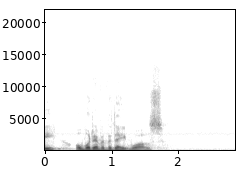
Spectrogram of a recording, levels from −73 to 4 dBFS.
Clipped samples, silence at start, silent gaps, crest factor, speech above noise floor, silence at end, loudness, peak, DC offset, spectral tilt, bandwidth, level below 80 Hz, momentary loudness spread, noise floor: under 0.1%; 0 s; none; 20 dB; 36 dB; 1.1 s; -30 LUFS; -12 dBFS; under 0.1%; -7.5 dB/octave; 13.5 kHz; -70 dBFS; 16 LU; -65 dBFS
